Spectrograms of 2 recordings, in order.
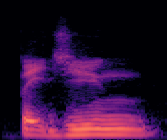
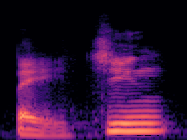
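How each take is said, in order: First: It is said with northeastern dialect pitch. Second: It is said with standard Mandarin pitch. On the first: "In northeastern Chinese, 东北话, we say" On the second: "In Mandarin, we say"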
